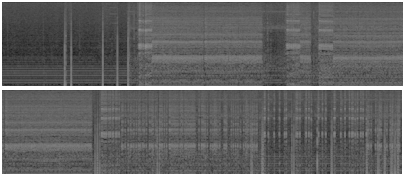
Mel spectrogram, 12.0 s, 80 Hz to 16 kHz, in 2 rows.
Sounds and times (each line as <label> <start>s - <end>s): Phone Circuitry 1.0s - 12.0s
